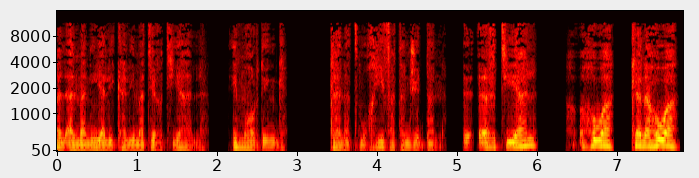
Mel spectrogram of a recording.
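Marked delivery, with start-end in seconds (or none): 5.1-7.8 high, loud, stumbling disbelief; shaken stammer. A narrator's reading. German guest hears of the assassination, shaken stammer. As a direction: stutter in alarm, voice pitched up. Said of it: "ارتعد الألماني".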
